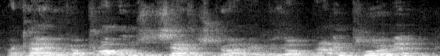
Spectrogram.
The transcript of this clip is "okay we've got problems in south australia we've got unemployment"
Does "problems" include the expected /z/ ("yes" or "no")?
yes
